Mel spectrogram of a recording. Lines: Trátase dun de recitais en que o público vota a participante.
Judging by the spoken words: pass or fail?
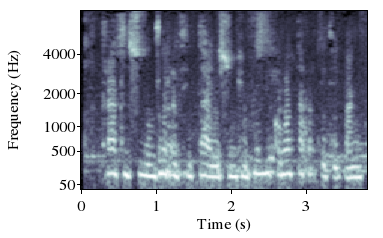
pass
